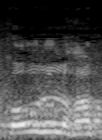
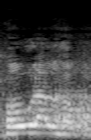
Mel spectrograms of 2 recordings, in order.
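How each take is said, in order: First: The vowel after 'qawl' is 'u'. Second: The vowel after 'qawl' is 'a'. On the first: The word is in the nominative case. The speaker calls it right. "এটা বিল Rafael" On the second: The word is in the accusative case. The speaker calls it wrong. "নয়"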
